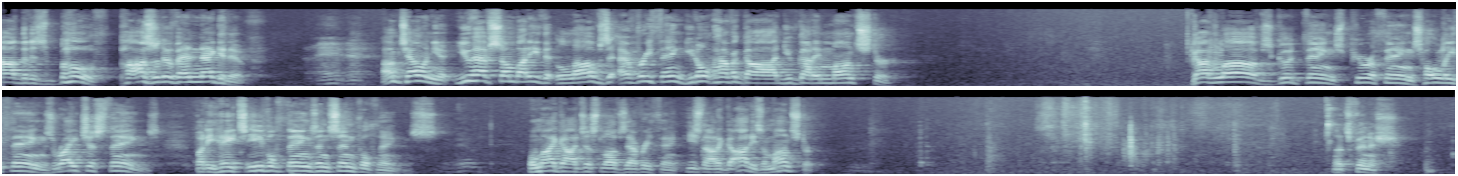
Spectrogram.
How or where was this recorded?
large echoing room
